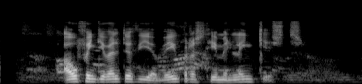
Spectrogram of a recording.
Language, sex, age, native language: Icelandic, male, 14, Icelandic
